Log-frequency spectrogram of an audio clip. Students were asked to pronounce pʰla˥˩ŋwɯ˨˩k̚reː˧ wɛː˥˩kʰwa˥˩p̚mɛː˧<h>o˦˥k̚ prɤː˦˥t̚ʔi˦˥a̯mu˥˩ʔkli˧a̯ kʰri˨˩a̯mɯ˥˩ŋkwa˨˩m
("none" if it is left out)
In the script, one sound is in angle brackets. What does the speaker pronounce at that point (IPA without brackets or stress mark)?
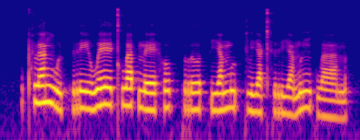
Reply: h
